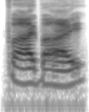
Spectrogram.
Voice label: "bye bye", voices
